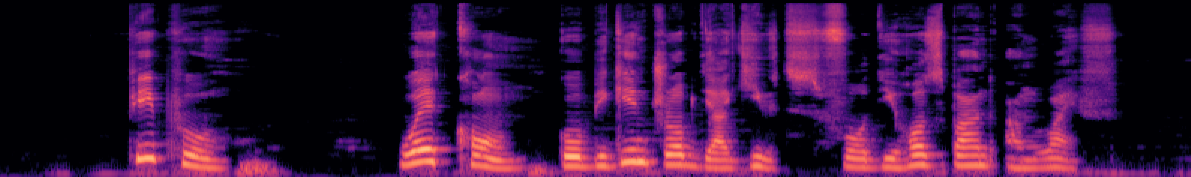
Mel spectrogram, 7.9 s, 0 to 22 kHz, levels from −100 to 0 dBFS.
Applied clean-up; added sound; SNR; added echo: none; none; none; none.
